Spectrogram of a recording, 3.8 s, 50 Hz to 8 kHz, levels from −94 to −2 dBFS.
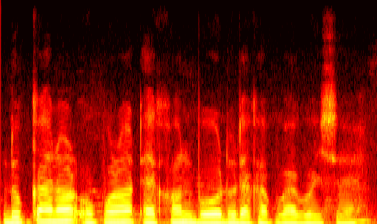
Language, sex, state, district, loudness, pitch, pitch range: Assamese, male, Assam, Sonitpur, -16 LUFS, 155 Hz, 140-175 Hz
